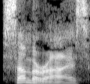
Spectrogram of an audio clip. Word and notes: summarize: American English

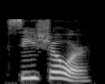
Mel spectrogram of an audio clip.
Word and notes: sea shore: British English

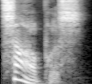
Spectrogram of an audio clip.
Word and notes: sourpuss: British English

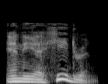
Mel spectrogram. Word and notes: enneahedron: British English

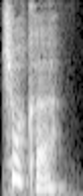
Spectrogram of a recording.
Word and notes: chocker: British English

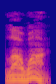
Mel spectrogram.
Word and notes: lauan: British English

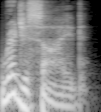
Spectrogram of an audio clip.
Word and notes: regicide: British English

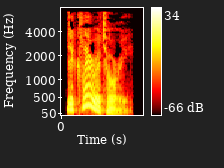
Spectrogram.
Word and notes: declaratory: British English

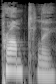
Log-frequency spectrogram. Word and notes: promptly: American English

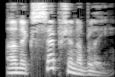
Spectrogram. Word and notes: unexceptionably: British English

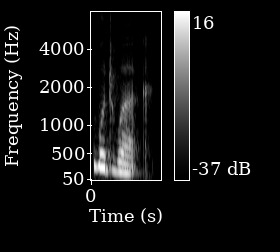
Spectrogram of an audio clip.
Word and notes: woodwork: British English

